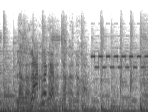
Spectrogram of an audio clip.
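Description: Mobile phone ringing: a pulsed electronic two-tone ring starts about one and a half seconds in, over background film music. Just before it comes a brief wavering vocal sound.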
